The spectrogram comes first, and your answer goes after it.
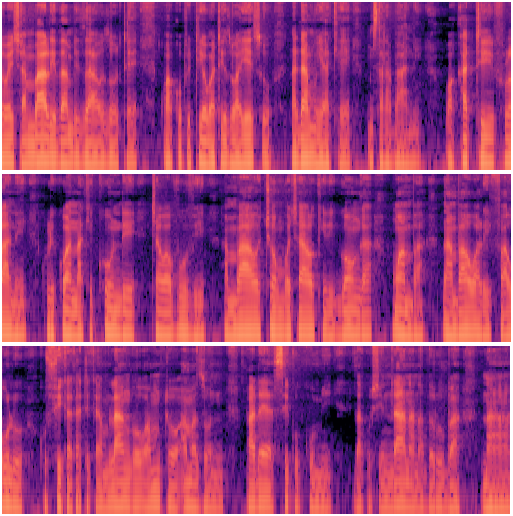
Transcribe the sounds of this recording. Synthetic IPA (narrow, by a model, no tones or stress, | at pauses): ɔwɛʃambaliðambizaɔzɔtʰɛkwakupitiauɓatizɔwajɛsunaɗamujakʰɛm̩saɾaɓaniwakʰatifulanikulikuwanakikʰundi | t͡ʃawavuviambaɔt͡ʃɔmbɔt͡ʃaɔkiliɡɔŋɡamwambanaːmbaɔwalifaulukufikakatikam̩laŋɡɔwam̩tɔʔa̰mazɔn | ɓaːɗajasikukumi | zakuʃindananaðuɾubana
